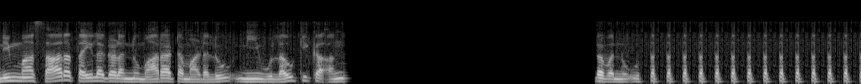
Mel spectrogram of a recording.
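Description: A marginal line in the data path, an unreliable data bit, flips one bit in a random share of samples throughout this speech clip. Each error adds an identical spike, so a steady crackle and fizz runs under the whole recording, pauses included. From 3.44 s to 5.98 s the audio most likely stopped arriving over the network, a long network dropout of about 2.5 s. The receiver briefly carries the last sound on as a fading buzz before settling into near-silence for most of that stretch. The speech then resumes with the lost section simply gone. At 6.54 s something in the chain, most likely a stalled player, encoder or stream, begins resending the last fragment it held. The result is a broken-record loop in which a 0.16 s piece repeats exactly, back to back, about 13 times to the end of the clip, replacing whatever should have followed. The audio also passed through a call path whose coding noise and absence of content above 8 kHz fit a G.722 codec at 64 kbps.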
